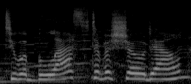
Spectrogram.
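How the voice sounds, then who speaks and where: An actress playing a poised, shrewd, teasing hostess in a video game. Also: female voice, a little high, unhurried, faint music behind, natural voice. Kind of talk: video game character acting.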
